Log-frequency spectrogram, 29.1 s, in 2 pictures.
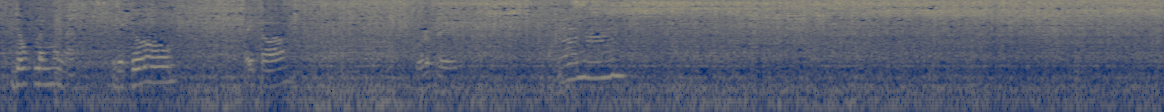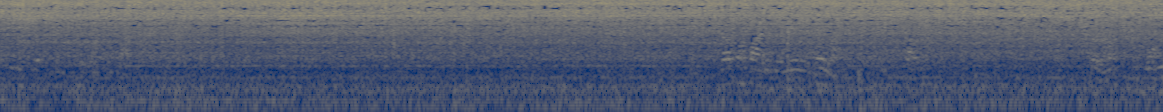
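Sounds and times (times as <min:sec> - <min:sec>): steaks sizzling in a pan: 0:00.0 - 0:29.0.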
